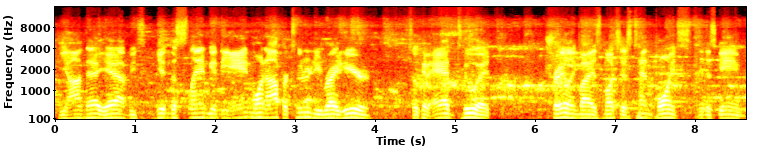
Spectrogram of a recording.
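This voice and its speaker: A man's voice: mid-range voice, steady tone, normal speed, music in the background. A man giving casual color commentary on a live basketball radio broadcast. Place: indoor basketball gym. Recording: very loud noise, live gym broadcast.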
